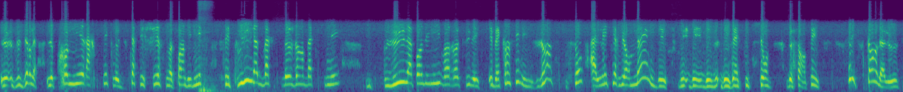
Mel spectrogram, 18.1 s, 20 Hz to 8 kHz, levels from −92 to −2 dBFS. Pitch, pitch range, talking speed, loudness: 260 Hz, 225-300 Hz, 145 wpm, -16 LUFS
